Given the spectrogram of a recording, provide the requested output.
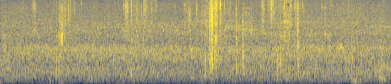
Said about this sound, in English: And I'm walking on buttercups.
